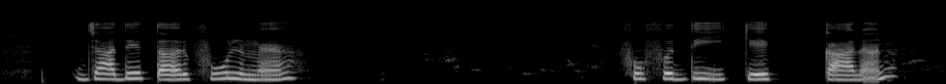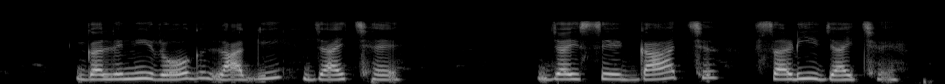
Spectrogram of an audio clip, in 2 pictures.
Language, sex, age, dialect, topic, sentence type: Maithili, female, 18-24, Eastern / Thethi, agriculture, statement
